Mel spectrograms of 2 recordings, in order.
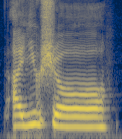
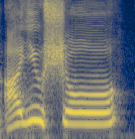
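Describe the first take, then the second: First: Said in the usual way. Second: Slow, higher, louder teasing ask; mock roadman voice. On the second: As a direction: drag out a cocky challenge. Teasing audience.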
